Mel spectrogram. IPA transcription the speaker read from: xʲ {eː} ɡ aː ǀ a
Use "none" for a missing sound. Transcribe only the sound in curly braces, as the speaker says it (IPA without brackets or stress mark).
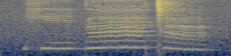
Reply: eː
